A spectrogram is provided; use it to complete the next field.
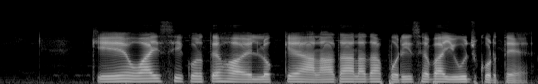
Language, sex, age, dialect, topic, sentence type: Bengali, male, 18-24, Western, banking, statement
